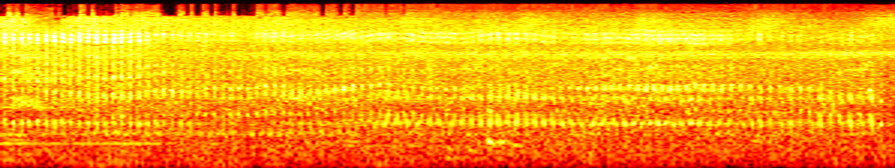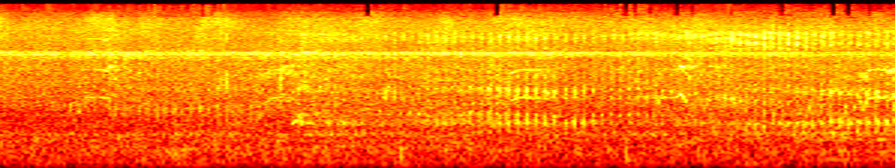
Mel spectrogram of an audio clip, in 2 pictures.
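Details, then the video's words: Herd of capybaras at Nagasaki Bio Park singing in unison as they go to visit the breeding male Toku, who sings too; layered buzzy, pulsed tones held steady at several pitches, with a high constant hum above them. "Glorious Sound of Capybaras Singing As They Visit Handsome Toku"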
